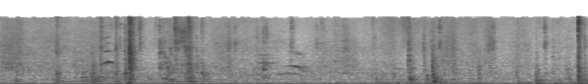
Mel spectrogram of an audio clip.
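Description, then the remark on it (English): A door is pushed shut, with a couple of sharp knocks and clicks standing out over soft background voices and household rustling. “You're shutting the door.”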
